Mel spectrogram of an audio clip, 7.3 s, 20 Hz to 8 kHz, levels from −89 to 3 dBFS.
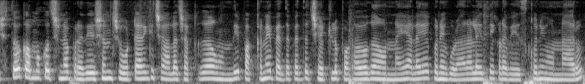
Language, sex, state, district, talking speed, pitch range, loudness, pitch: Telugu, female, Andhra Pradesh, Visakhapatnam, 170 wpm, 205-225 Hz, -15 LUFS, 215 Hz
